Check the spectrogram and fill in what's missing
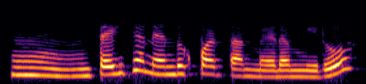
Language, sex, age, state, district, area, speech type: Telugu, female, 18-30, Andhra Pradesh, Annamaya, rural, conversation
